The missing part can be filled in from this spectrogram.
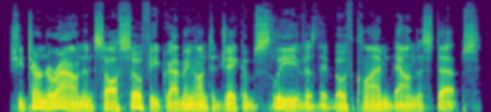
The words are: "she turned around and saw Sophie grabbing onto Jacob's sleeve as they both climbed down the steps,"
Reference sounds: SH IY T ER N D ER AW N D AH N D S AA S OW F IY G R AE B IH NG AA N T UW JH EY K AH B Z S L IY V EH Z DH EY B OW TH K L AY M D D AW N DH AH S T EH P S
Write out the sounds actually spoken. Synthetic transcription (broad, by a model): SH IY T ER N D ER AW N D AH N S AA S OW F IY G R AE B IH NG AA N T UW JH EY K AH B Z S L IY V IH Z DH EY B OW TH K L AY M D D AW N DH AH S T EH P S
